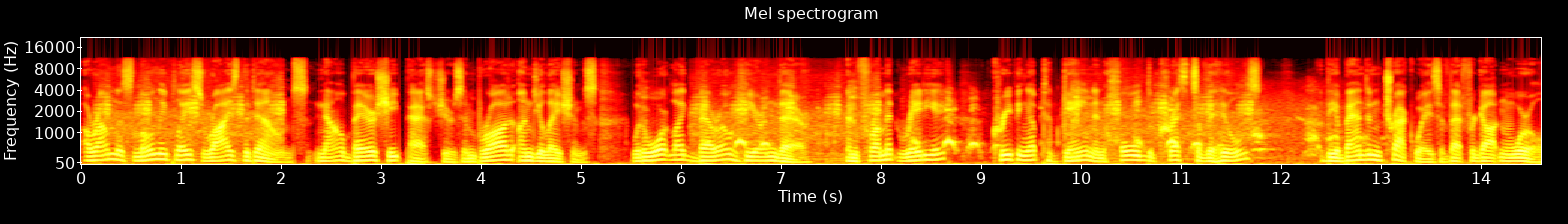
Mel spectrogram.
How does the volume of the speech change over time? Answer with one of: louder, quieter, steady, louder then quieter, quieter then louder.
steady.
